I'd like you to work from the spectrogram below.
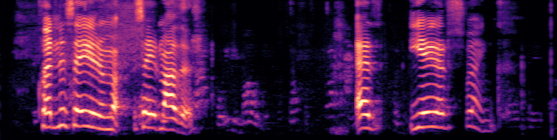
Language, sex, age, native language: Icelandic, female, 12, Icelandic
